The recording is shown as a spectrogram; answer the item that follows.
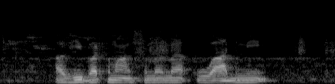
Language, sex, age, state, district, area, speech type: Maithili, male, 60+, Bihar, Madhepura, rural, spontaneous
